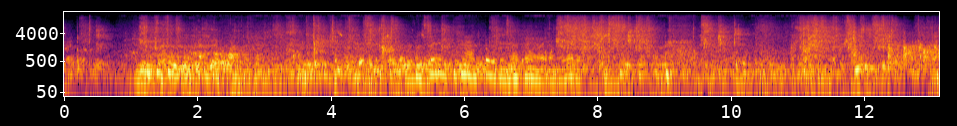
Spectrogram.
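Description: An elderly man speaks cheerfully through a microphone.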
